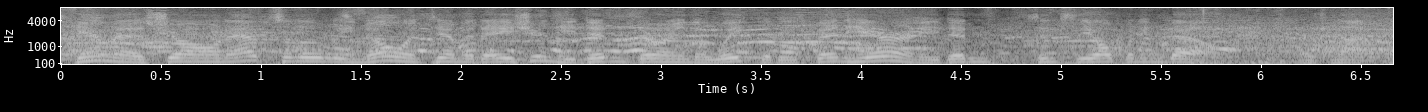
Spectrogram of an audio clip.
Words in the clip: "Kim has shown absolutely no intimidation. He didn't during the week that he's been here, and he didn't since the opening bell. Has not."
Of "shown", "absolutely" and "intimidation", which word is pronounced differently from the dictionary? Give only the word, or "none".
none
